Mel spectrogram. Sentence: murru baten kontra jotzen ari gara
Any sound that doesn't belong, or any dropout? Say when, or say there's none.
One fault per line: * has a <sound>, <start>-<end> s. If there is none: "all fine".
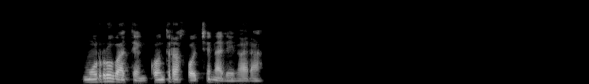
all fine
